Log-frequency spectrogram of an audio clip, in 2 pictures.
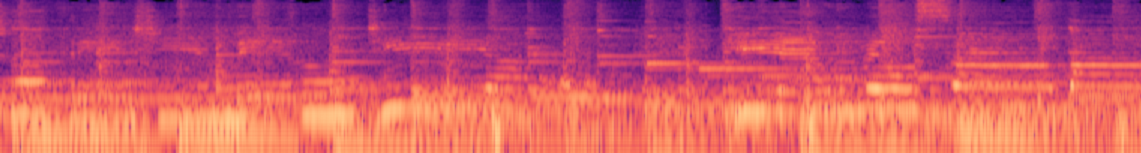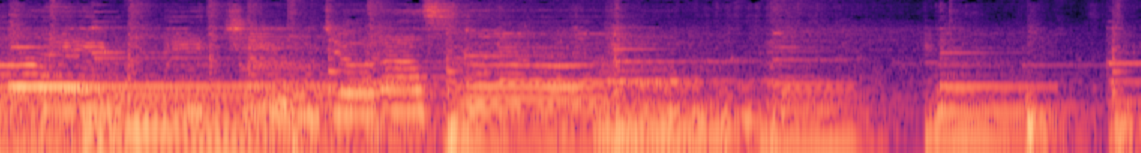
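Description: A live bossa nova band playing: sustained bass notes, guitar, vibraphone and drums with percussion, with a voice singing over them. The band thins out and drops in level near the end.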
